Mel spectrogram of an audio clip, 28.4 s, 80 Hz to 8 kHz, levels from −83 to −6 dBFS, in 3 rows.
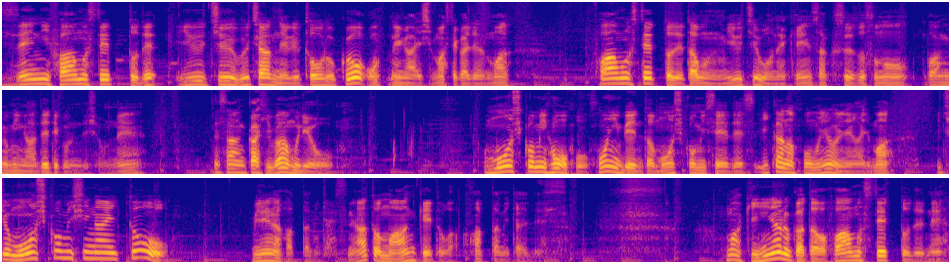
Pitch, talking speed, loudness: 110 Hz, 385 characters per minute, -23 LUFS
